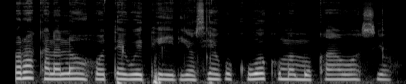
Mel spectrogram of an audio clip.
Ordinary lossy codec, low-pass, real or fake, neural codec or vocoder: none; none; real; none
